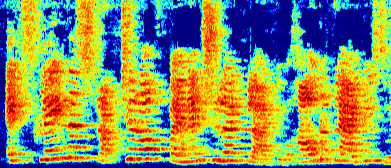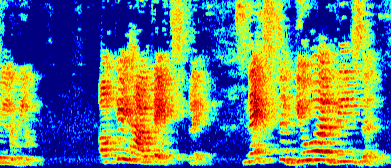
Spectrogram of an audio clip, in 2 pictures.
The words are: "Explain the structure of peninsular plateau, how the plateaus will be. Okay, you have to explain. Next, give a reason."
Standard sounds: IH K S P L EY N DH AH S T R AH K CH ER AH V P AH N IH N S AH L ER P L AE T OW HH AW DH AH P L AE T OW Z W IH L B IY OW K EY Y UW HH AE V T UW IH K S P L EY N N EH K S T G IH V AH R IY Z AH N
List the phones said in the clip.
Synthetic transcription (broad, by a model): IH K S P L EY N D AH S T R AH K CH ER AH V F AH N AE N SH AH L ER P L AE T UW HH AW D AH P L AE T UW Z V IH L B IY OW K EY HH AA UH T UW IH K S P L EY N N EH K S T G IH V AH R IY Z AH N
